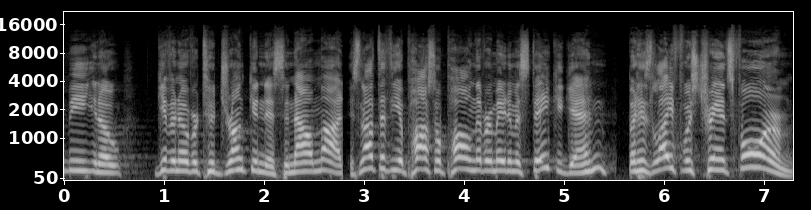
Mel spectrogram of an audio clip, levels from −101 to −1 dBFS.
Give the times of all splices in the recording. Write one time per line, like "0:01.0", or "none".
0:02.8
0:05.5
